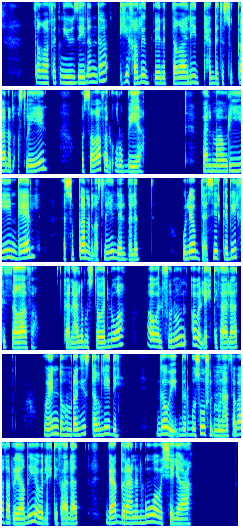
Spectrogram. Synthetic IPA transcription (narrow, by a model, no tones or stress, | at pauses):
θaɣaːfanjuziːland̪a | hiːxɑliːt̪̚ˤbeːnat̪ːaɣaːliːd̪ħaɡːaasːʊkːaːnalʔɑsˤlijːiːn | waθːaɣaːfalʔʊ̰ɾubːijːa | ʔalmaːwɾijːiːnd̪eːl | ʔasːʊkːaːnalʔɑ̰sˤlijːiːnlilbalad̪̚ | wiljoːmt̪a̰ʔθiːɾkabiːɾfiθːaɣaːfa | ka̰ːnʕalamʊst̪awalːʊɣa | ʔawalfunuːnʔawalʔɪħt̪ɪfaːlaːt̪̚ | wɪʕɪnd̪uɦumɾˤɑɡiːst̪aɣliːd̪i | ɡawibiɾɡʊsˤuːfalmʊnaːsabaːt̪arːijɑːd̪ˤɨjːawilɪħt̪ɪfa̰ːlaːt̪̚ | bijʕabːɪɾʕanalɡuwːawiʃːa̰ɟaːʕa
